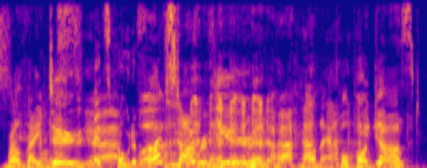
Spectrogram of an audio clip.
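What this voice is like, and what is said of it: British accent. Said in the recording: “the fake British accent ... it's not fake. I've just lived here for a while.”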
